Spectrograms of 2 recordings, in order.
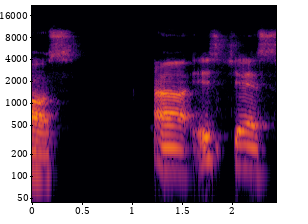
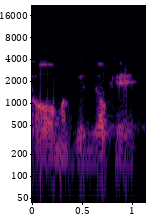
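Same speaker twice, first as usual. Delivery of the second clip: defeated sigh; 5 semitones lower, 13 dB quieter, faster than usual. Retold or imitated. Giving in after criticism.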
